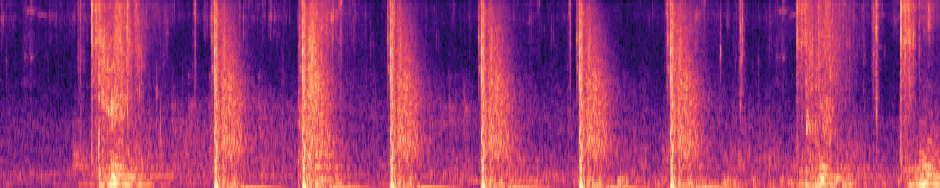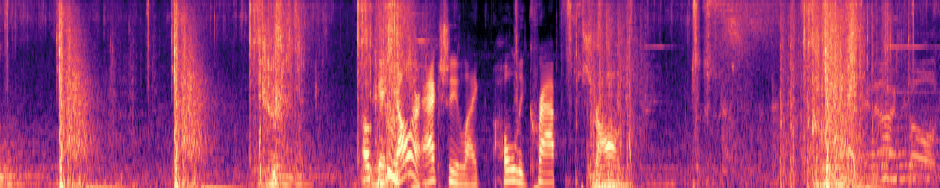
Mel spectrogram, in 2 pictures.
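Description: A rifle fires shot after shot in quick, regular bursts.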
